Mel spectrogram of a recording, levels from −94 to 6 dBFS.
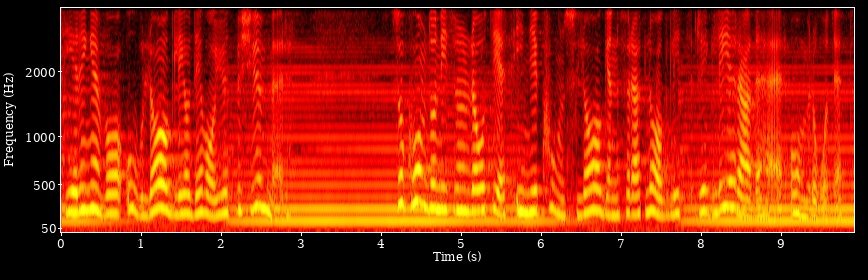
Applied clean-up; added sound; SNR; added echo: none; Bowed string instrument; 7 dB; none.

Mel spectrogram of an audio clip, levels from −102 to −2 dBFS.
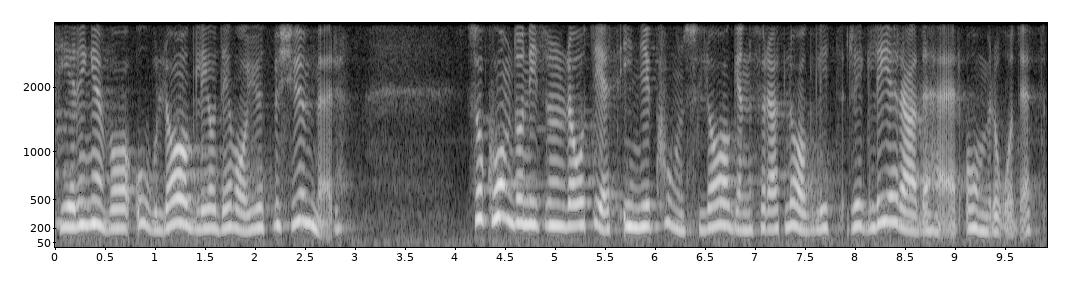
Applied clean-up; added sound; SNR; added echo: none; none; none; none.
